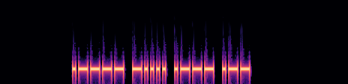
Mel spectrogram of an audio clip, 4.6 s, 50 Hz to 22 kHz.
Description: Morse code, heard as a keyed tone, about 30 wpm, 690 Hz. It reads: 16JW
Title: Four Challenging Letter-Number Combinations 30wpm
